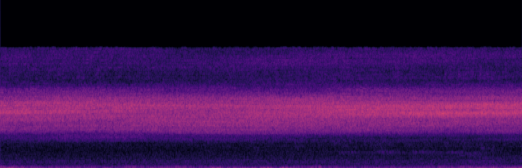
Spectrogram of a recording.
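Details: Cicadas calling from trees in a natural setting: a continuous, steady, high-pitched shrill drone that holds unbroken and level throughout, with only a faint low rumble beneath.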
